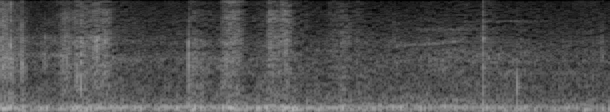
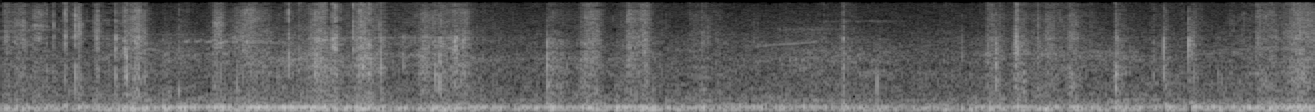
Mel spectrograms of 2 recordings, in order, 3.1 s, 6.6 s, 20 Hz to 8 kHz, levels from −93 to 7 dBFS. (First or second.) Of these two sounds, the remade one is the first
